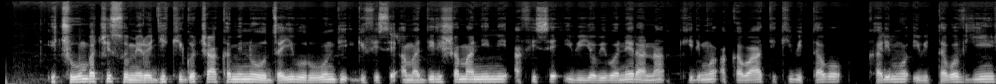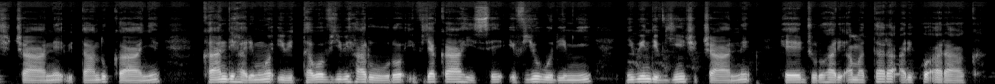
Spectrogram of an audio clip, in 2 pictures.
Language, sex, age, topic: Rundi, male, 25-35, education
